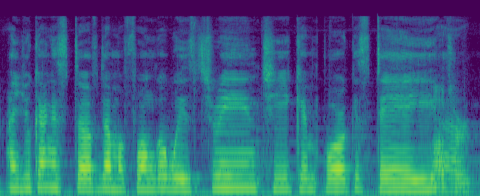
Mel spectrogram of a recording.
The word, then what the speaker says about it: mofongo: Mofongo.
